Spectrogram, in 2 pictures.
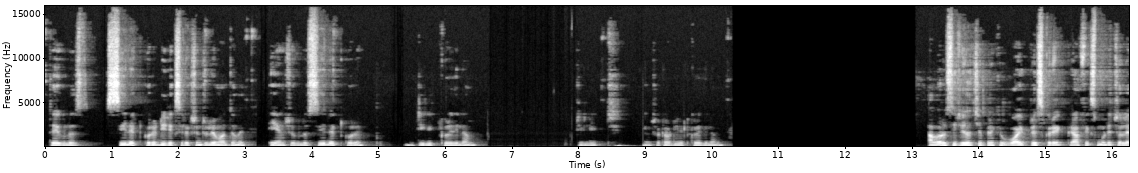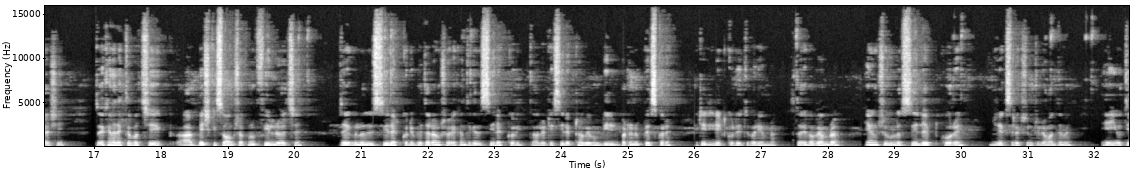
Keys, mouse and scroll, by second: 0.1 click, 5.9 Delete, 6.6 click, 7.0 click, 7.8 Delete, 8.4 click, 8.9 Delete, 10.3 click, 10.3 Delete, 10.6 click, 10.8 Delete, 11.1 click, 11.2 Delete, 11.4 click, 11.8 Delete, 12.0 click, 12.1 Delete, 12.3 click, 12.4 Delete, 14.0 ctrl+Caps_Lock, 20.2 click, 21.6 click, 25.0 Delete, 27.7 click, 28.5 Delete, 30.1 click, 31.5 click.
